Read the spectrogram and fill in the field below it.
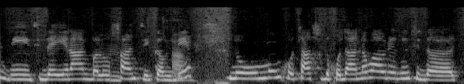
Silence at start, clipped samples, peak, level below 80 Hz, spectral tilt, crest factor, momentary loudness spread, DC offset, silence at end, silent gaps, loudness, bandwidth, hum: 0 s; under 0.1%; -10 dBFS; -48 dBFS; -4.5 dB/octave; 14 dB; 3 LU; under 0.1%; 0 s; none; -24 LUFS; 15.5 kHz; none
